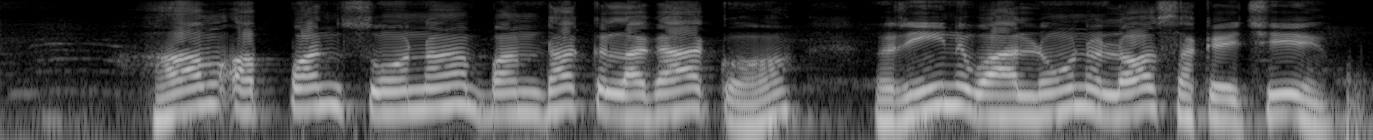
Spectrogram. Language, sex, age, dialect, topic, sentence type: Maithili, male, 25-30, Southern/Standard, banking, question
